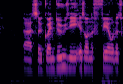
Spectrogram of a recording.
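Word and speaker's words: Guendouzi: the day that time apparently I don't say the D when I pronounce the name so Gwen doozy is on the field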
